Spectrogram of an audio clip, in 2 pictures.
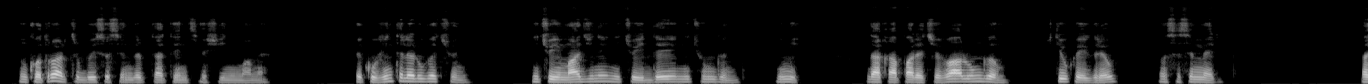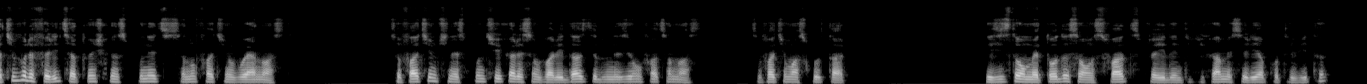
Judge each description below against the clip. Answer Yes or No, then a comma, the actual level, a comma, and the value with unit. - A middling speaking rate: Yes, average, 160 wpm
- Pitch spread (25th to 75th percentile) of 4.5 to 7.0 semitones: No, average, 3.1 semitones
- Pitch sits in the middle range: No, low, 115 Hz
